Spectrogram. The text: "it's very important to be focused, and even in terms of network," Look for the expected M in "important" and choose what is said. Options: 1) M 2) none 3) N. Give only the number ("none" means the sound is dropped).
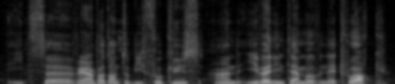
2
